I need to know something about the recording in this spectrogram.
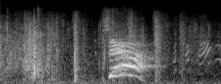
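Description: A man shouts a question in surprise.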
